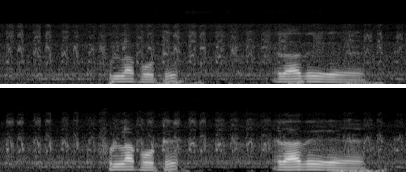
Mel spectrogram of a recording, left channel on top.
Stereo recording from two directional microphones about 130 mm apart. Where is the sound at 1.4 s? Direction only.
25° right (ahead or behind).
